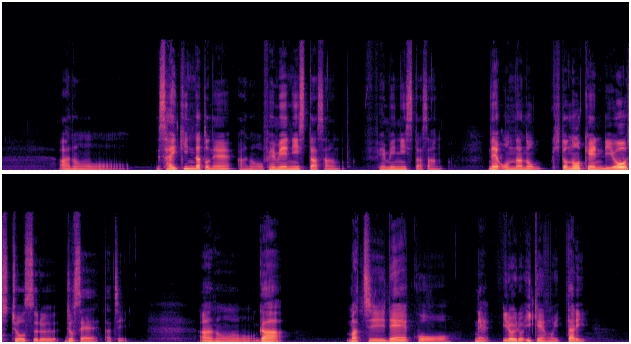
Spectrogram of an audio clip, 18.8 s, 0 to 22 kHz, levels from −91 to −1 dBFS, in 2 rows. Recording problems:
none

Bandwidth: 17 kHz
